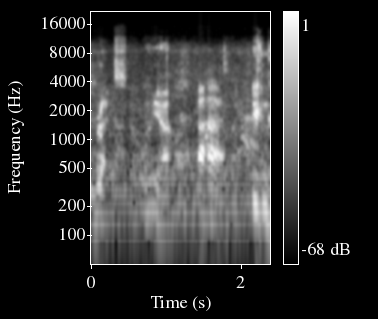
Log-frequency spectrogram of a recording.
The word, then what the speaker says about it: Root: R-O-O-T. Pronounced Roots.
